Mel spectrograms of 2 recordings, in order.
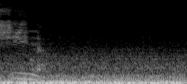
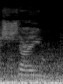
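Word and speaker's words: Shein: la concurrence avec shine ça dépend comment le prononce à l'anglaise ou à la française à la française Chine à l'anglais Shy'm Aliexpress et Amazon je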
